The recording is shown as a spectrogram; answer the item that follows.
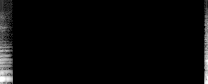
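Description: Near silence: a blank gap between two songs, with the last of the previous song cutting off at the very start.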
